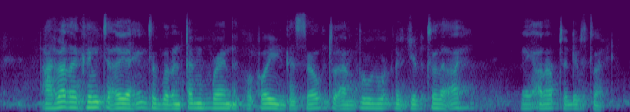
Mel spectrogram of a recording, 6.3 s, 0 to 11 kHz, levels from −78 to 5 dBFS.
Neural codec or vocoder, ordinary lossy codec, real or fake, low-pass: codec, 16 kHz, 1 kbps, FreqCodec, larger model; none; fake; 7.2 kHz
